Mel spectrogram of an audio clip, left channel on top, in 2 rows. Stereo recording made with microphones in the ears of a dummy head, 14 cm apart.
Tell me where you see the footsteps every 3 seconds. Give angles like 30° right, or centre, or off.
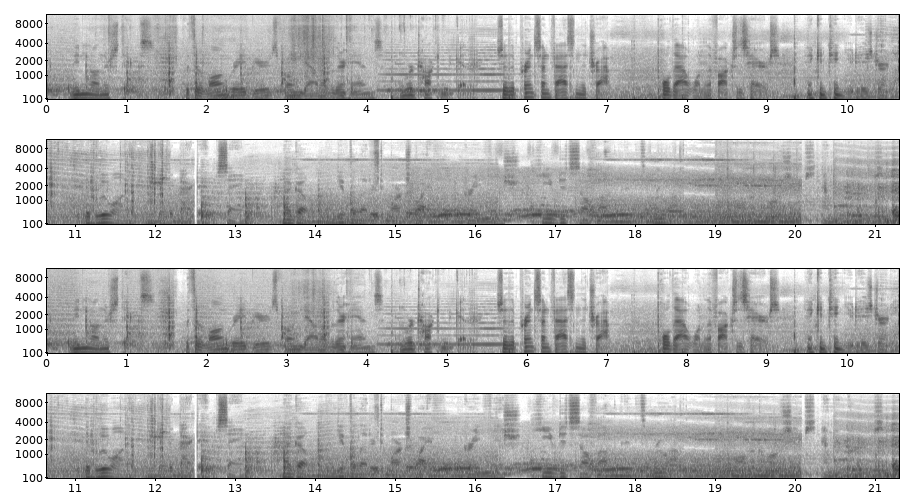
40° right, centre, 30° left, 30° left, 30° right, off, off.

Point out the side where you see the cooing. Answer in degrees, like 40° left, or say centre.
60° left.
